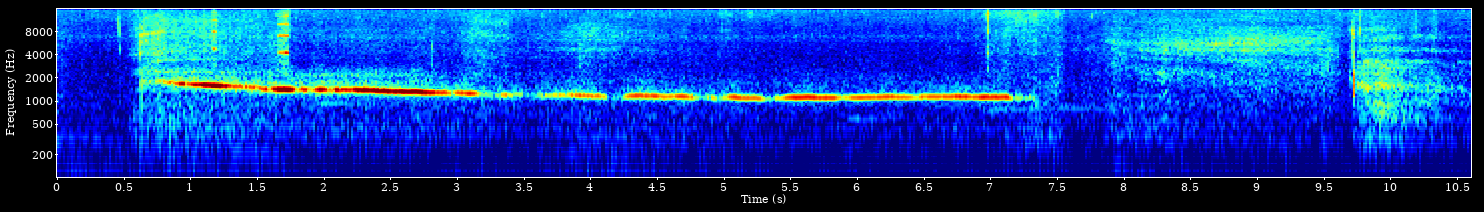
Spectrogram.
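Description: A person whistling one long, loud note that slides down at first and then holds steady for about six seconds. A short breathy rush of noise follows near the end.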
